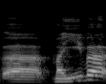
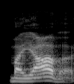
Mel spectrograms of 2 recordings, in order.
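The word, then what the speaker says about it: Maiava: I don't know if it was just because of Maiva. Oh, I'm sorry, I said it wrong. I said it wrong the second time there. Mayava, sorry.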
